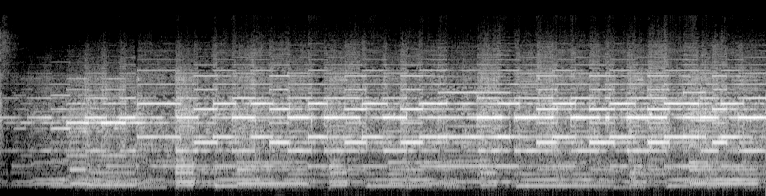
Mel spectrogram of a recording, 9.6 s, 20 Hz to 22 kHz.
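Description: An electric organ plays a bright, sustained melody with steady, overlapping chords in a 1960s rock song from 1967, loud, with no voices.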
